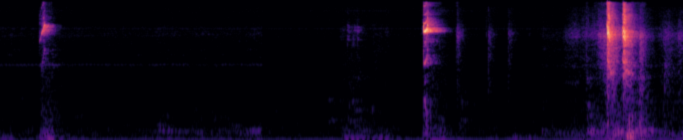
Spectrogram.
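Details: High, thin single chips from a female blue-black grassquit, spaced about five seconds apart, ending in a quick double note. Otherwise quiet.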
